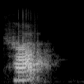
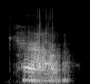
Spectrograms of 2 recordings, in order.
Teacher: That voiced sound at the end of this word does influence the vowel, and it makes the vowel sound a little bit longer.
